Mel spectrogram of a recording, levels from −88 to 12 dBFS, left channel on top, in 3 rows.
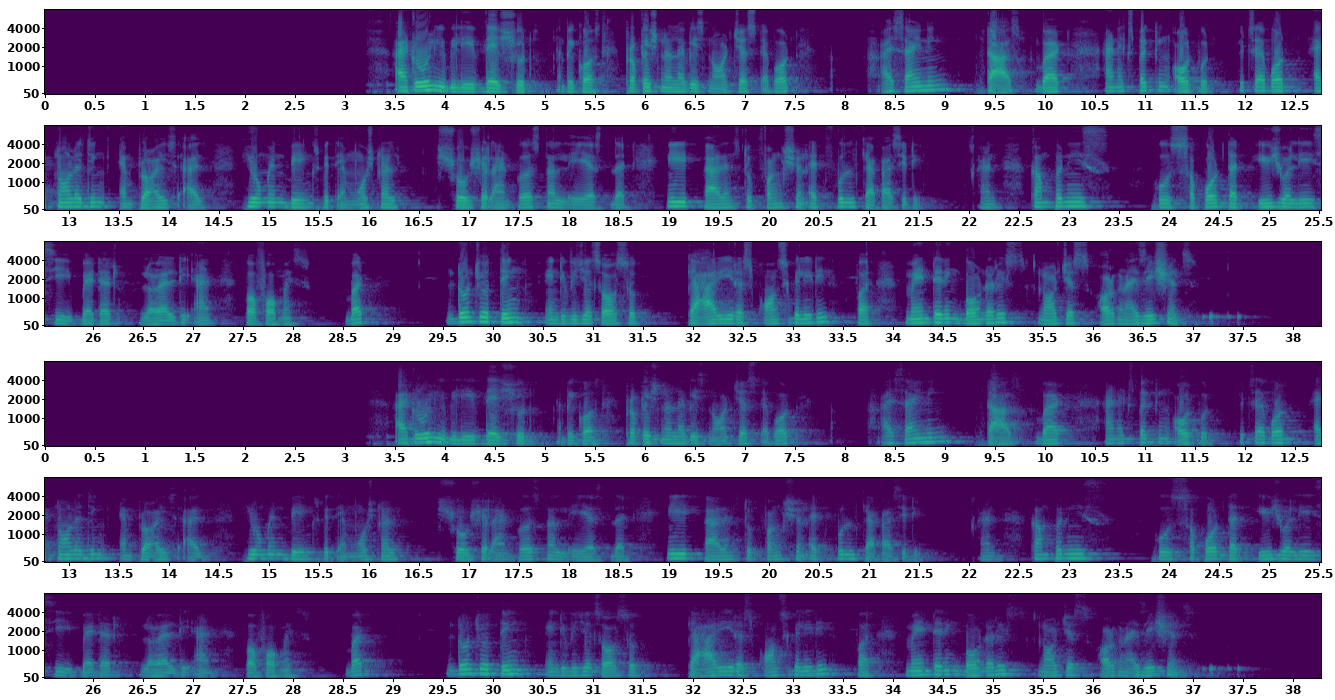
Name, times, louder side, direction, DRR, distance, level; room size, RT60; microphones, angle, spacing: voice 1, 3.5-7.4 8.2-9.1 9.4-11.6 12.0-12.4 12.7-14.4 14.8-16.3 16.7-21.5 22.1-23.3 23.8-27.2 27.5-28.0 28.5-28.7 29.5-31.4 32.0-33.4 33.6-37.3, left 4 dB, 75° left, 17 dB, 0.6 m, -32 dB
11.0 x 9.3 x 8.9 m, 0.64 s
head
